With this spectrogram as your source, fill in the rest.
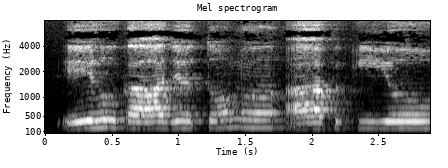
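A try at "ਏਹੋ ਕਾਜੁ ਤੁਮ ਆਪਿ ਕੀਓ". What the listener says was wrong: एहो नहीं कहना एहो ईड़ी लां वधा देनी है हाहे अंकड़ एहो काज तुम आप कियो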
